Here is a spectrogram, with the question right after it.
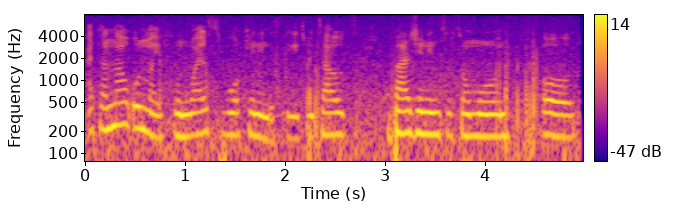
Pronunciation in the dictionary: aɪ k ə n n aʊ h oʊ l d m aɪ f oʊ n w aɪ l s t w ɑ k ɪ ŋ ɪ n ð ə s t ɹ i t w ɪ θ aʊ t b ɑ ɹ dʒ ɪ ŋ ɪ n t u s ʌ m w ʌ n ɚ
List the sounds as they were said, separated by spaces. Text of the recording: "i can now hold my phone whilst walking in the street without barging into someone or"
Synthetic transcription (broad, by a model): aɪ k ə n n aʊ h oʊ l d m aɪ f oʊ n w aɪ l s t w ɑ k ɪ ŋ ɪ n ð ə s t ɛ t w ɪ θ aʊ t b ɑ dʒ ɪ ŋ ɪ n t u s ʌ m w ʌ n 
